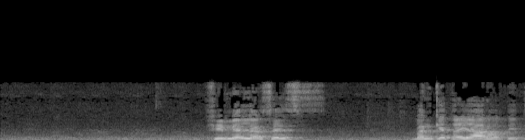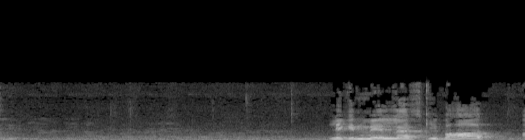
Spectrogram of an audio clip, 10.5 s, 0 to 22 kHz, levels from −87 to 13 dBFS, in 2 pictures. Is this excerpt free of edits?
yes; 0 cuts

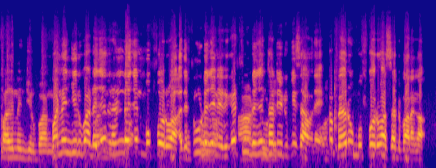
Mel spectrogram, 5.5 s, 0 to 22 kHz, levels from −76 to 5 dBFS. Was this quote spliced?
yes; 1 cut; at 4.2 s

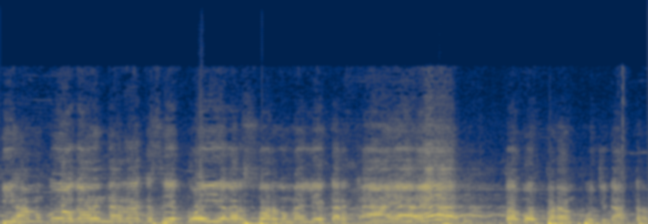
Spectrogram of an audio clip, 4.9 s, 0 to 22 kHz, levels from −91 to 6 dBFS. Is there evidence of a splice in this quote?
no; 0 cuts

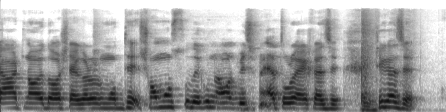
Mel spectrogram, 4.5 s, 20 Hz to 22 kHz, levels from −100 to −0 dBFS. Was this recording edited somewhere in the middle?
no; 0 cuts

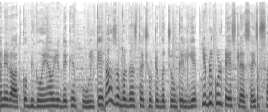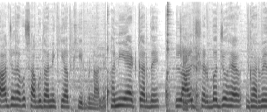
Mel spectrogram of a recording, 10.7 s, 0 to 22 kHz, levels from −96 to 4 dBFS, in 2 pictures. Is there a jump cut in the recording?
yes; 4 cuts; at 2.1 s, 4.0 s, 5.2 s, 7.4 s

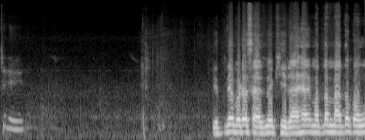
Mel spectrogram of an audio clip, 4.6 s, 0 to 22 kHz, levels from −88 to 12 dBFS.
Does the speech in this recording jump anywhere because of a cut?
no; 0 cuts

